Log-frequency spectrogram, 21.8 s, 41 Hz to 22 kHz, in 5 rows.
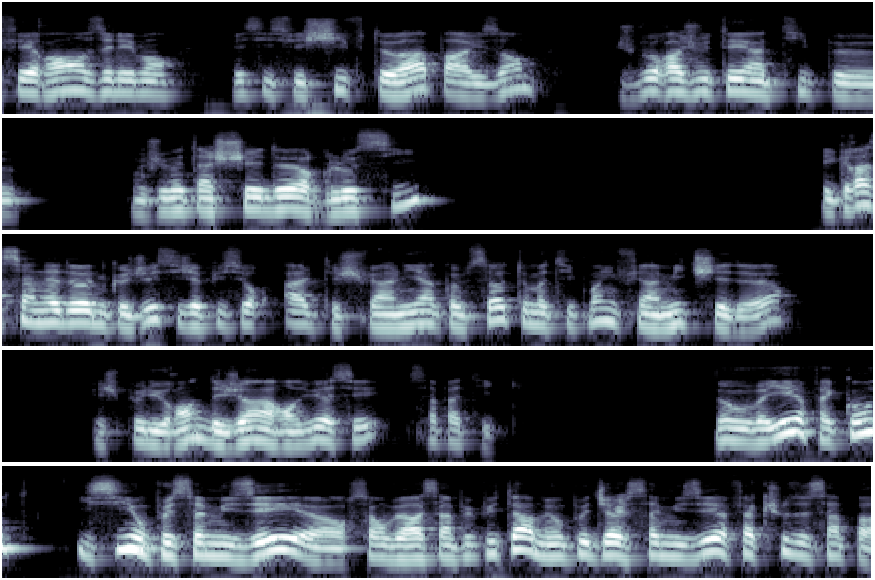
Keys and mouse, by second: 1.7 shift+a.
